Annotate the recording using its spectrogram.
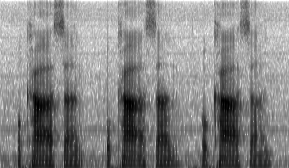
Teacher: you will find that the second vowel easily merges with the first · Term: long vowel sound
